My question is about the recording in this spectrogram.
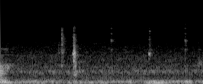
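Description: Inside a moving car's cabin: the low, steady rumble of the engine and tyres while driving, with one light click about two-thirds of a second in.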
